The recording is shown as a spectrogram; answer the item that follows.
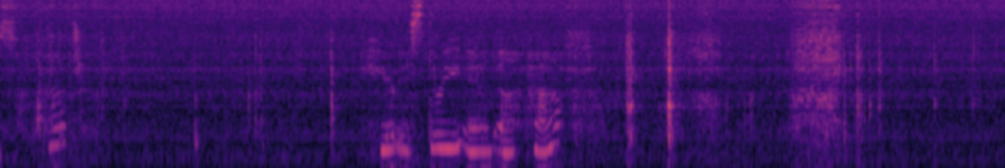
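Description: Card stock handled and shifted on a paper trimmer, with sharp clicks about eight seconds in and a short scrape of paper about ten seconds in. A woman's voice murmurs a few words in the middle.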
